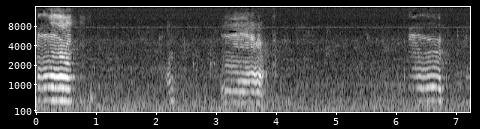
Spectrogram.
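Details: Newborn baby just after birth, kept in NICU for observation: three short, high-pitched cries separated by pauses over steady room hum; an ordinary newborn cry.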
